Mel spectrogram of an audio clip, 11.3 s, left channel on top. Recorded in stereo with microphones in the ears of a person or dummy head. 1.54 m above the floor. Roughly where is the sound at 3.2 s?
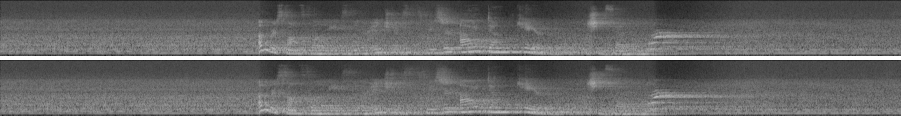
Centre.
